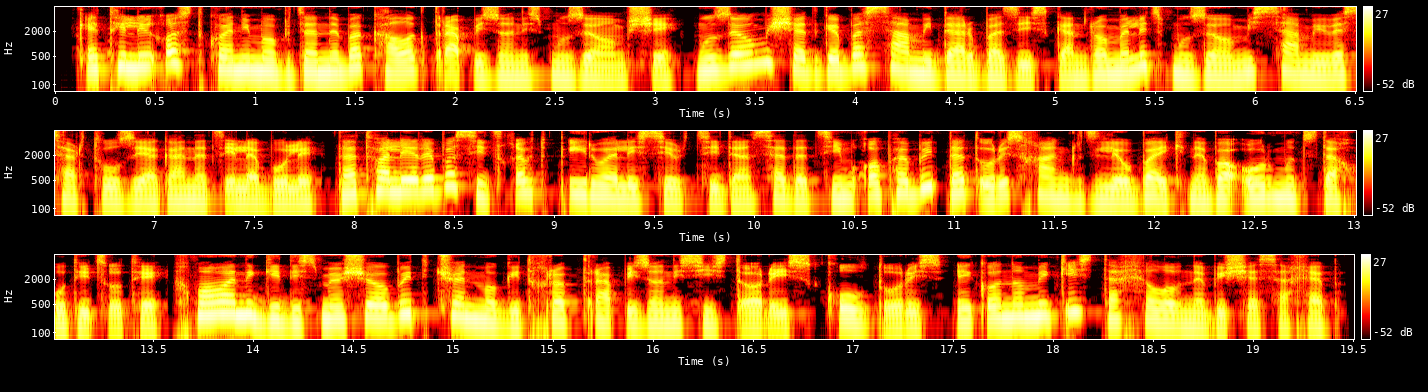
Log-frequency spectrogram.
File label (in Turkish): Gurcuce Kadin; seslendirme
